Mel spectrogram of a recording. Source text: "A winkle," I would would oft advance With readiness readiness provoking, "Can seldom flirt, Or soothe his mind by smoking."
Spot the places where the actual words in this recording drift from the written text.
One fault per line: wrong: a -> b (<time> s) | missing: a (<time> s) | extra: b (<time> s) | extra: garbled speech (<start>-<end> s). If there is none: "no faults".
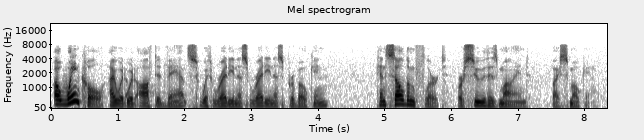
no faults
